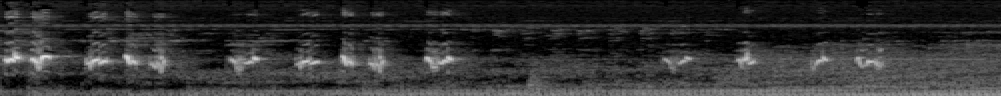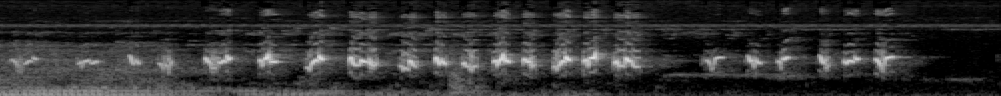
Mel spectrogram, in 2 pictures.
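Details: Sooty-headed bulbul 'gacor ropel' lure song: spaced groups of sharp whistled notes over a low rumbling background noise mid-way, then a quick dense run of bright chattering phrases near the end.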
